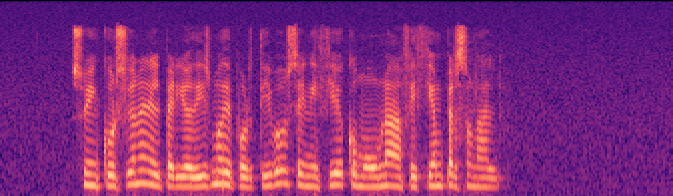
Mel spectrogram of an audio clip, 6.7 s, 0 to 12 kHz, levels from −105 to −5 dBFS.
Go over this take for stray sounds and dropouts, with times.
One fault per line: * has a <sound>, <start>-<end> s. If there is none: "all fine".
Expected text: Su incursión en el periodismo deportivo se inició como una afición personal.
all fine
